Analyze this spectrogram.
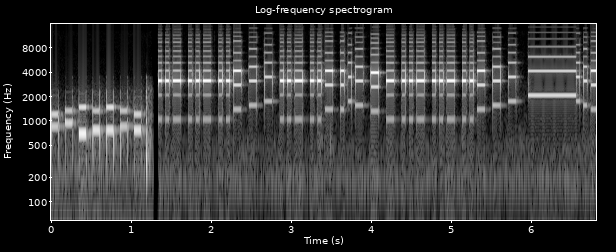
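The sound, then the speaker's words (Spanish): Keypad tones sound as a number is dialed on a mobile phone. A lower, sliding run of tones gives way to many rapid, high beeps in an uneven rhythm, ending in a longer steady tone. “Sacó su móvil y se puso a marcar.”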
